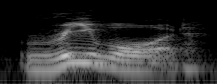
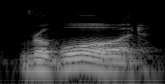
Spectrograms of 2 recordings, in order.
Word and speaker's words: reward: correct stress here so here is the incorrect stress like I was saying I was saying reward but in fact the correct stress on the syllable would be reward reward reward this gets stressed and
